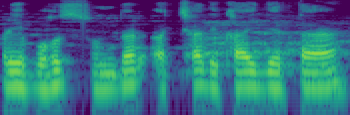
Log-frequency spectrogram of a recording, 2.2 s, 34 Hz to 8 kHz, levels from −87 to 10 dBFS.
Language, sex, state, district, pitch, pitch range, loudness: Hindi, male, Bihar, Muzaffarpur, 135 Hz, 130-140 Hz, -15 LUFS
